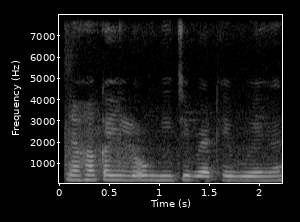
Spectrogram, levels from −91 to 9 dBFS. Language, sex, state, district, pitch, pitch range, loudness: Hindi, female, Uttar Pradesh, Etah, 210 Hz, 195-220 Hz, -36 LUFS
